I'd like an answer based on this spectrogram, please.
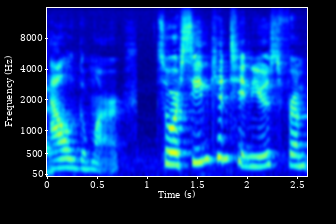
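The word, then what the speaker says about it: Agelmar: Like how to pronounce Aglmar? That's different. Or Gleb? That's different. Aglmar? You say Aglmar. Aglmar. It's Aglmar.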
